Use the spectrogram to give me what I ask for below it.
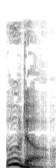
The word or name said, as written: udo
